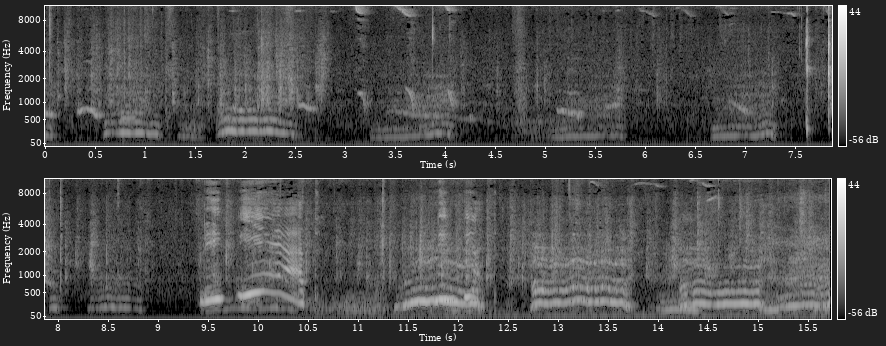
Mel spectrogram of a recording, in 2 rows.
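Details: Litter D2 of Pyrenean Mountain Dog puppies whimper and whine indoors, with repeated arched, wavering high whines, several at once, quieter at first then louder and denser after about nine seconds.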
